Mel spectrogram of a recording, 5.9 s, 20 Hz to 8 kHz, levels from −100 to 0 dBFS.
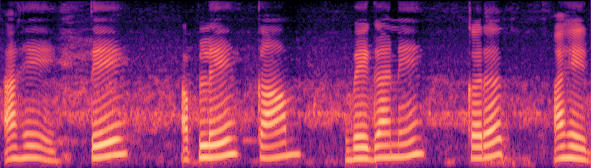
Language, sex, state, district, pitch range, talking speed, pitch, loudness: Marathi, female, Maharashtra, Mumbai Suburban, 200-240 Hz, 70 wpm, 210 Hz, -15 LUFS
